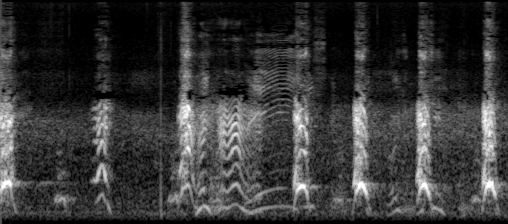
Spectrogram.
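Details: Young German Pinscher in protection training, mixing whining, yelping wavering cries with several sharp barks spaced about half a second apart toward the end.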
